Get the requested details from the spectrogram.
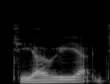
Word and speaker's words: Gioia: This is a nightmare of vowels, this word. It's spelled G-I-O-I-A. So I'm going to go with Gioia.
